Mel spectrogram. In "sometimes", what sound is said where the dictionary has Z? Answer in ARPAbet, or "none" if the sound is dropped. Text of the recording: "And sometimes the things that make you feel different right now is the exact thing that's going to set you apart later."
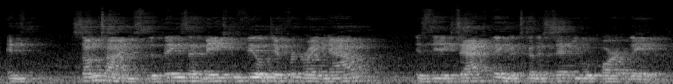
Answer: Z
